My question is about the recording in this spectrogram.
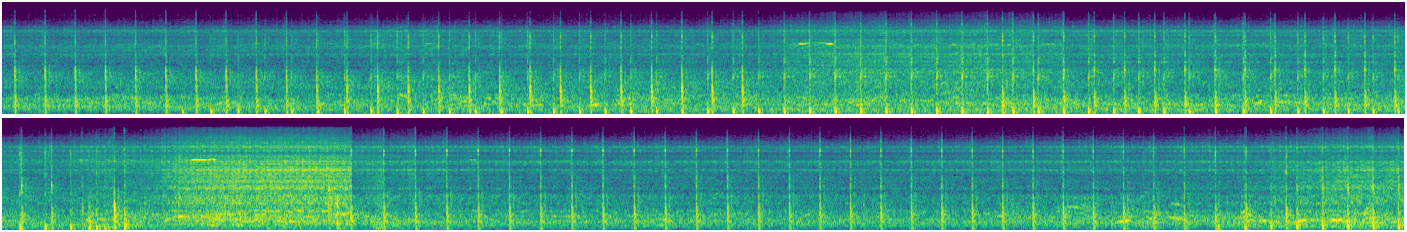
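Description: A steady run of sharp knocks, like hammering, with a loud hiss for about two seconds a little past the middle.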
